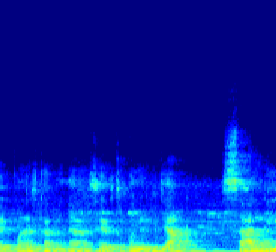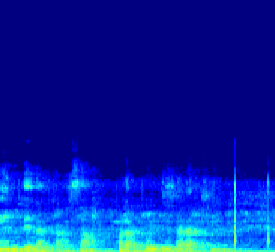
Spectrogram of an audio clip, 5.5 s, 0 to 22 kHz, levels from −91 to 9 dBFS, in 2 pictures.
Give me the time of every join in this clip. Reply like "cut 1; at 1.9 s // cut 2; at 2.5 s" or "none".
cut 1; at 1.2 s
